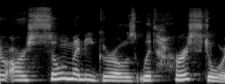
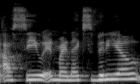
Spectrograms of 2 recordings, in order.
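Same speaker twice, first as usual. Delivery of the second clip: ordinary delivery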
